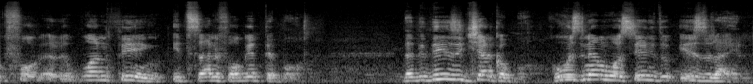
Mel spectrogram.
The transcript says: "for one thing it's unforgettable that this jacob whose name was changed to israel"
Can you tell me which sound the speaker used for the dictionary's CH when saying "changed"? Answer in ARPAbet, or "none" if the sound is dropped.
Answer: S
